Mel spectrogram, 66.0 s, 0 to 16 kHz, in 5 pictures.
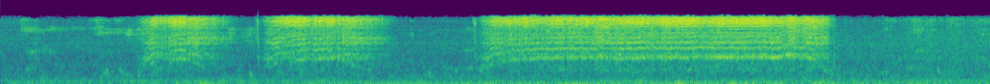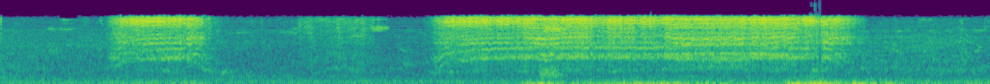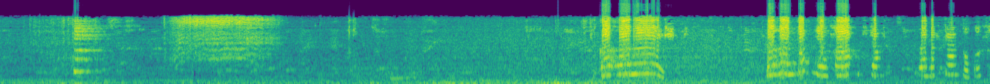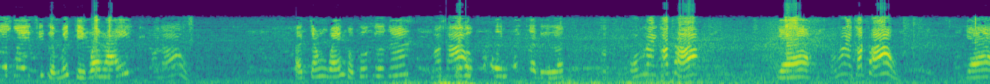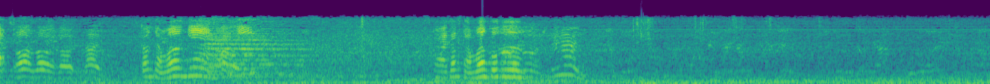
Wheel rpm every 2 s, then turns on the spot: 10, 50, 60, 100, 160, 90, 10, 70, 20, 60, 160, 160, 30, 10, 80, 10, 0, 0, 0, 0, 0, 0, 0, 0, 0, 0, 0, 0, 0, 0, 0, 0, 0.
12-14 16-18 26-28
